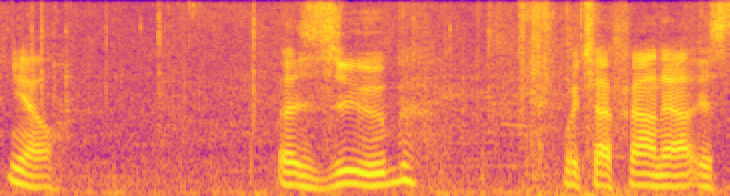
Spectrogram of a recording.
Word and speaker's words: Azub: type wheel, and of course, it's, you know, Azub, which I found out is the proper pronunciation.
